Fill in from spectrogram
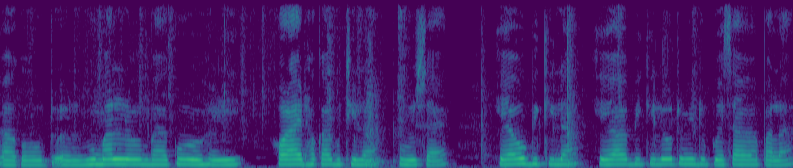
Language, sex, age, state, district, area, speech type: Assamese, female, 45-60, Assam, Majuli, urban, spontaneous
